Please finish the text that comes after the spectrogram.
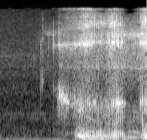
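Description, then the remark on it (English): A person imitates a snore: a single drawn-out, raspy, nasal snort that swells in loudness over about a second, fairly quiet. “And as we thank you for snoring through the RPG backtrack.”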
